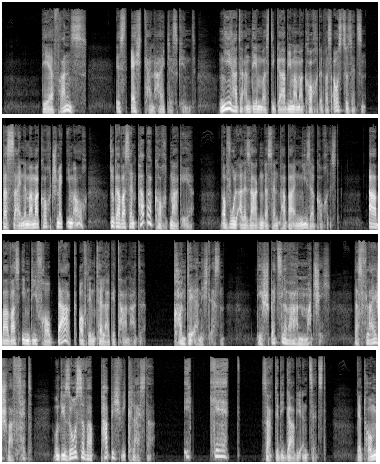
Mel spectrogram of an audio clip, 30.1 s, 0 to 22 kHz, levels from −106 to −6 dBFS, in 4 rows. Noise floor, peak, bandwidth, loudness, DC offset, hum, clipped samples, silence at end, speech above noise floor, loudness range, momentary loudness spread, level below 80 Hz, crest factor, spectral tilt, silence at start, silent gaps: -81 dBFS; 0 dBFS; 17.5 kHz; -20 LUFS; under 0.1%; none; under 0.1%; 0 s; 61 dB; 5 LU; 14 LU; -44 dBFS; 22 dB; -4.5 dB/octave; 0.8 s; none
